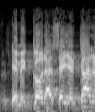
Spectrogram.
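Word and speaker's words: عيسى: In the Arabic language, it's pronounced Isa.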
